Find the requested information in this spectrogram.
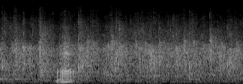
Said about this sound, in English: And just want to give a thanks to all the for those who labored so well for the Vacation Bible School this week. It was an awesome week. The team did a great job. You're allowed to clap for that.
